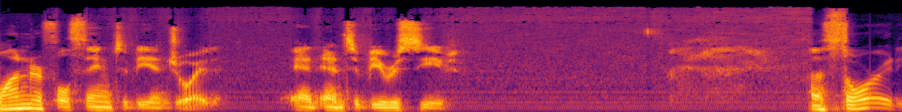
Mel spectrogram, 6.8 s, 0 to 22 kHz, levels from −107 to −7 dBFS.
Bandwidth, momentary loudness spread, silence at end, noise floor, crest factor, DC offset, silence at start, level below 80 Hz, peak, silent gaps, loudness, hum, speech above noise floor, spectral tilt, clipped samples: 17 kHz; 22 LU; 0 s; -47 dBFS; 18 dB; under 0.1%; 0 s; -52 dBFS; -2 dBFS; none; -17 LUFS; 60 Hz at -40 dBFS; 30 dB; -4 dB/octave; under 0.1%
